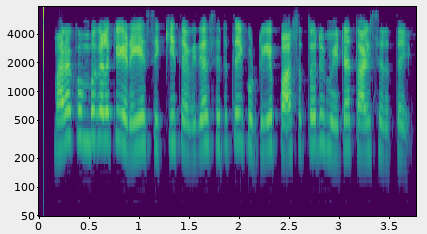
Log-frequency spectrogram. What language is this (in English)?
Tamil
